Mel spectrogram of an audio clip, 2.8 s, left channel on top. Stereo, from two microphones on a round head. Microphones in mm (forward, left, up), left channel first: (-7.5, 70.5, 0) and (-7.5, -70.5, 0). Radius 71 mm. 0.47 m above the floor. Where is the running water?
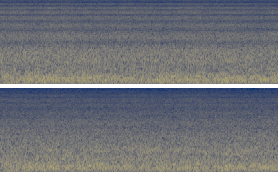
35° left (ahead or behind), 3.5 m.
